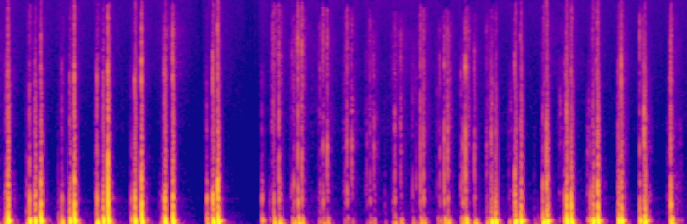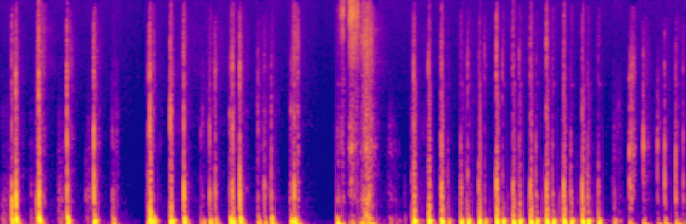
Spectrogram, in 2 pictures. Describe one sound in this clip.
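A handpan rings with soft, resonant tones as fingers tap out a quick rhythm.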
